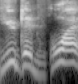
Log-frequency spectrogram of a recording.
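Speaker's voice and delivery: put-on very high, shrieking scream. Retelling a phone call where mom reacted: imitating mom screaming. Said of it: "screaming at me".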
